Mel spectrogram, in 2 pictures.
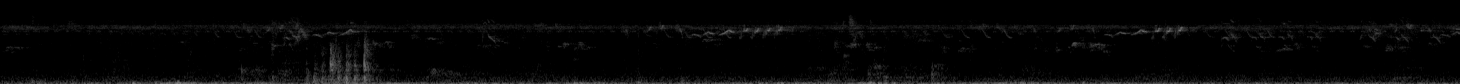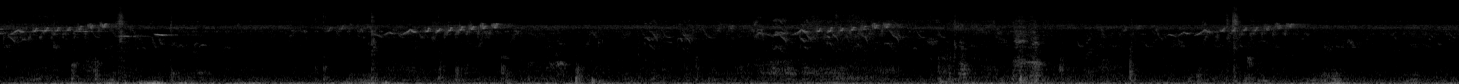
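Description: A bird singing a short, quick trill that rises in pitch, repeated about eight times every few seconds, over a steady high-pitched hiss.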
